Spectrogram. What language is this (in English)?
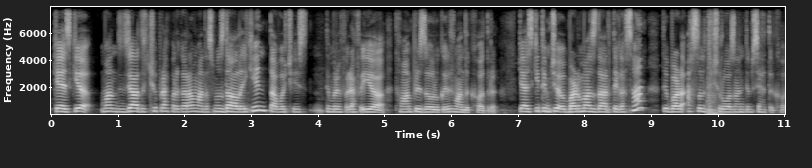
Kashmiri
